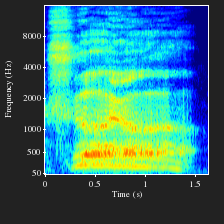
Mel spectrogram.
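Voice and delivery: loud snapped command; angry shout. Retold or imitated. Chiefs fans yelling at the Chargers fan, angry and loud. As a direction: tell the cheering fan to shut up, loud. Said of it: "stood up and were like".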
